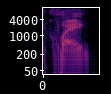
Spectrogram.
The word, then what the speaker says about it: Quay: Steven, I think it's key is how you say it. Q A Y Quay.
